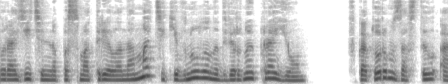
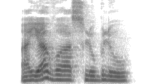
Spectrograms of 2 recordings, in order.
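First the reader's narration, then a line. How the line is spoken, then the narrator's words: Grumbling. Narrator (Russian): проворчал Альф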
